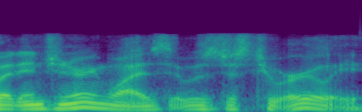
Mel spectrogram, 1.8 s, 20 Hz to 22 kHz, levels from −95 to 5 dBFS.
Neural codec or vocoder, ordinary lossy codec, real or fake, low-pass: none; AAC, 32 kbps; real; 7.2 kHz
